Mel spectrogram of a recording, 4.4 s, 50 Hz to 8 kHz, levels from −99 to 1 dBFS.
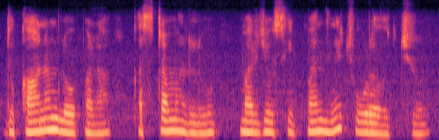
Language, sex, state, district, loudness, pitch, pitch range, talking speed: Telugu, female, Telangana, Hyderabad, -18 LUFS, 170 Hz, 160-180 Hz, 80 wpm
